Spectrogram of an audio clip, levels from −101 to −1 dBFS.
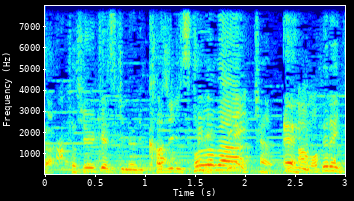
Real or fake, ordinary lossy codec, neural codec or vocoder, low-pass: real; none; none; none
